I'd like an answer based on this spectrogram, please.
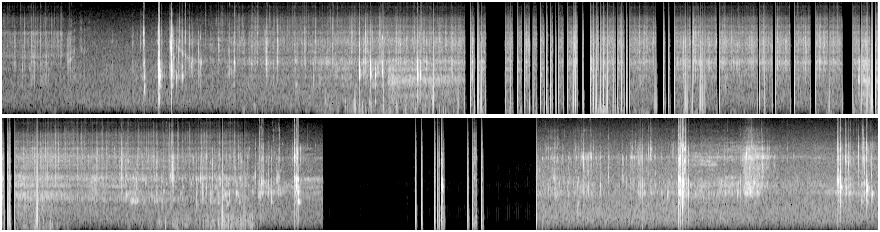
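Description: Water sloshing and gurgling around an action camera's waterproof housing held underwater, with many sharp knocks and clicks. The sound cuts out completely for about three seconds about two-thirds of the way through.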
